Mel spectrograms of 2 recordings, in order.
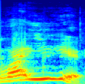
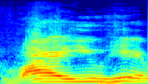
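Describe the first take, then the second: First: It is asked in a happy, friendly tone. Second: It is asked in a hostile, suspicious tone.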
